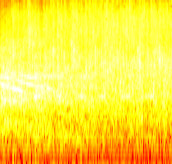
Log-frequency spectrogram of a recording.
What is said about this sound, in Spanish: A quien brindo, eh, pido un fuerte, fuerte, fuerte, fuerte aplauso para su majestad que acaba de llegar. ¡Fuerte el aplauso!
